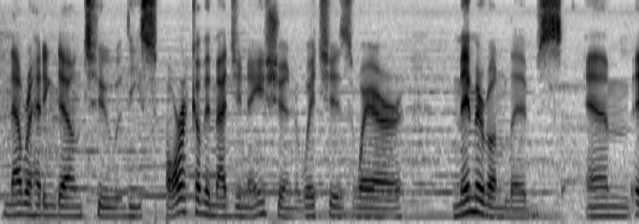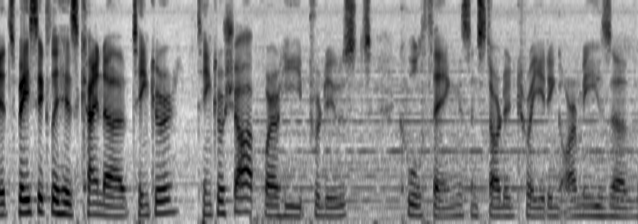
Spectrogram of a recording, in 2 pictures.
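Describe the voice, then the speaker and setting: An unhurried, medium-pitched male voice. This gamer host is livestreaming a video game, talking in a casual, slangy way with viewers while playing, over game music.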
